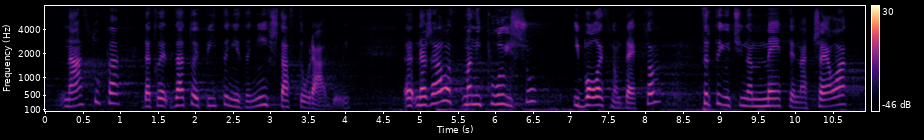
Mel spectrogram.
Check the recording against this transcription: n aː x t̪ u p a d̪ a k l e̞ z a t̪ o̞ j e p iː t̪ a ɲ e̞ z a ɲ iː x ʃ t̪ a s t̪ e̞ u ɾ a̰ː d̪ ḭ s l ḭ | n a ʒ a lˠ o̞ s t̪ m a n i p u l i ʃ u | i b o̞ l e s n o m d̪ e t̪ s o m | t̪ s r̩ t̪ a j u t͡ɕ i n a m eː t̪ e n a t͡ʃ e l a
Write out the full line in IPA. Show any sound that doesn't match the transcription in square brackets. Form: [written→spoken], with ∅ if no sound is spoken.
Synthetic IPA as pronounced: n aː [x→s] t̪ u p a d̪ a k l e̞ z a t̪ o̞ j e p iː t̪ a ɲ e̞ z a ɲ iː x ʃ t̪ a s t̪ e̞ u ɾ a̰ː d̪ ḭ [s→∅] l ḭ | n a ʒ a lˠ o̞ s t̪ m a n i p u l i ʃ u | i b o̞ l e s n o m d̪ e t̪ s o m | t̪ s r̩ t̪ a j u t͡ɕ i n a m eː t̪ e n a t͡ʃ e l a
